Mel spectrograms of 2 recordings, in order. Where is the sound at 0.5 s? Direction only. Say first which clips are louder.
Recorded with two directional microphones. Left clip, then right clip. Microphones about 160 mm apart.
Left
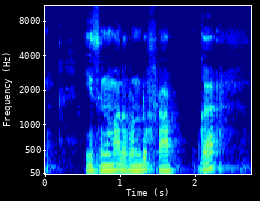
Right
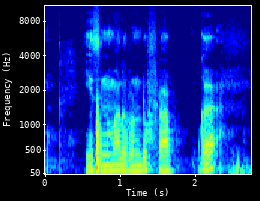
Right 12 dB; 40° right (ahead or behind).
